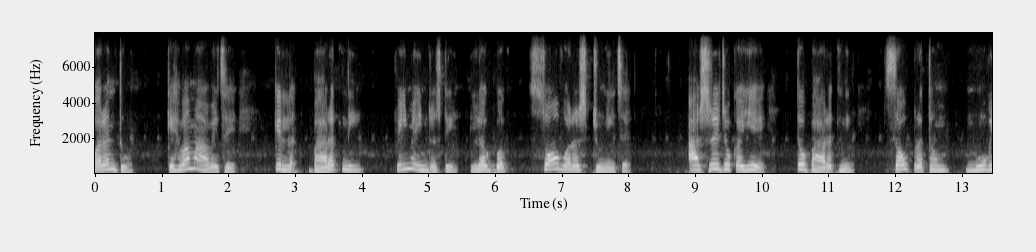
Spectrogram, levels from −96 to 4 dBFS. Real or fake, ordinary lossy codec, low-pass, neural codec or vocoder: real; Opus, 24 kbps; 7.2 kHz; none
